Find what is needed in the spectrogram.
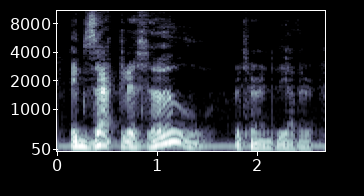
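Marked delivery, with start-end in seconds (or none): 0.1-1.5 drawn-out, swooping agreement; eager assent. A narrator's reading. Tackleton hastily agreeing with the carrier, over-eager assent. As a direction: agree with exaggerated readiness. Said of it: "with an unusual alacrity of assent".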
